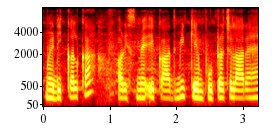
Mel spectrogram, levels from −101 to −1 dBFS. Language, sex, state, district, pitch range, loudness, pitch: Hindi, female, Jharkhand, Deoghar, 190-210 Hz, -16 LUFS, 195 Hz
